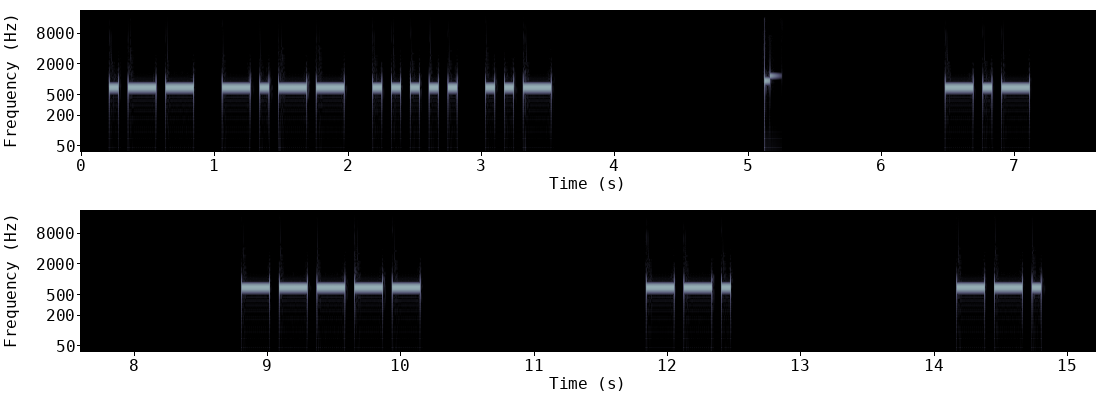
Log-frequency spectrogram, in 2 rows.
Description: Morse code, heard as a keyed tone, about 17 wpm, spaced as for 7 wpm, 700 Hz. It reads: WY5U K0GG
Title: USA Call Signs - 4 Characters - 8x Character Spacing - 17wpm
